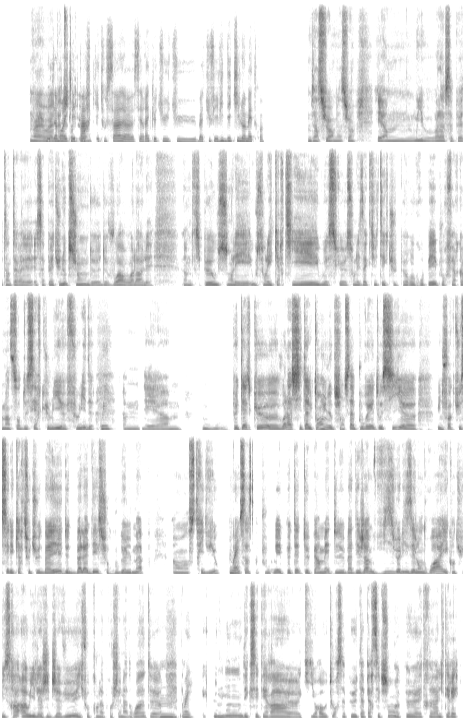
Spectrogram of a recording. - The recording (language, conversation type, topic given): French, advice, Comment profiter au mieux de ses voyages quand on a peu de temps ?
- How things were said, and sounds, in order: drawn out: "hem"; stressed: "option"; "circuit" said as "cercluit"; in English: "Street View"; stressed: "visualiser"; other background noise; stressed: "monde"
